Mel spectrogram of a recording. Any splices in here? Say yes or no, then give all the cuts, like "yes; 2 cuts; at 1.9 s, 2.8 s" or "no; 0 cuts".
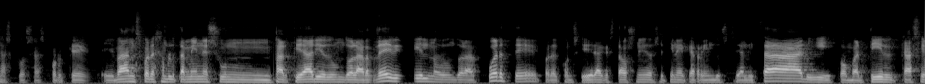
yes; 3 cuts; at 0.9 s, 2.7 s, 8.3 s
